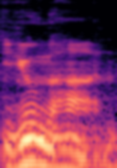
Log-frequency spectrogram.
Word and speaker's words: Junghans: Um, and apparently it is pronounced Yunghan.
